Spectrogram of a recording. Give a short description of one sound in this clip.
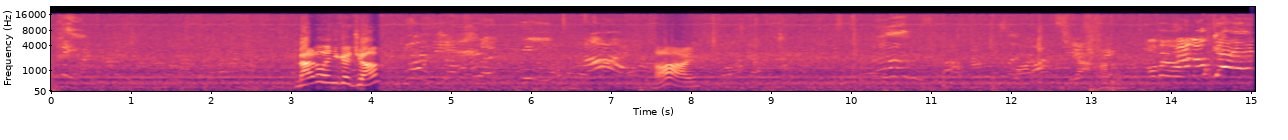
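Young children shout and squeal close by.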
